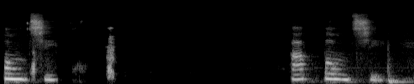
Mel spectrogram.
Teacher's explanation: quando finalizamos com TE, pronunciamos como se fuera TI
